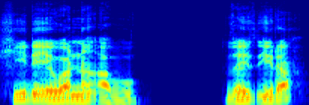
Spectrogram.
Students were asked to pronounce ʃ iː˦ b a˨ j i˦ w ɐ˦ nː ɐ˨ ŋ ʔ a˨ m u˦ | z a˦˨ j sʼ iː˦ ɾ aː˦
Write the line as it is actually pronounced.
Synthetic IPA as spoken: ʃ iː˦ d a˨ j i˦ w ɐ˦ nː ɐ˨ ŋ ʔ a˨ b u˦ | z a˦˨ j sʼ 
